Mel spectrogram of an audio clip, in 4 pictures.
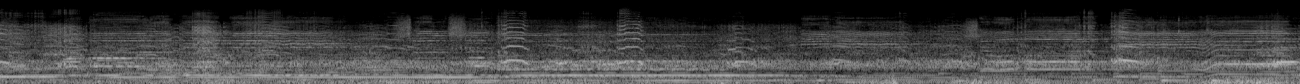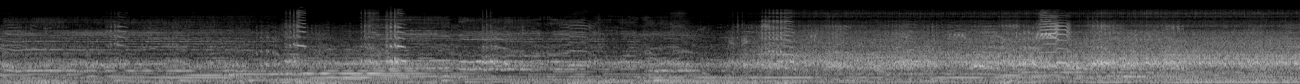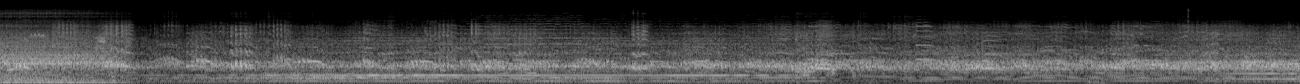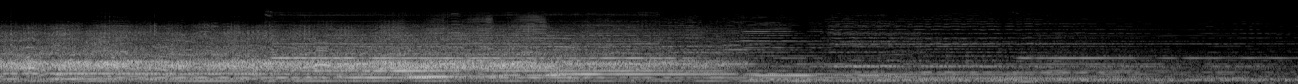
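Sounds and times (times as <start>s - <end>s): cranes calling: 0.0s - 51.6s
background music: 0.0s - 51.9s.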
